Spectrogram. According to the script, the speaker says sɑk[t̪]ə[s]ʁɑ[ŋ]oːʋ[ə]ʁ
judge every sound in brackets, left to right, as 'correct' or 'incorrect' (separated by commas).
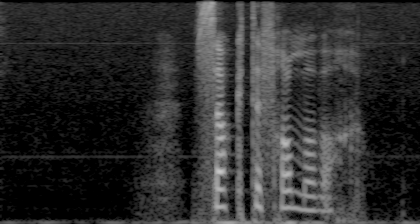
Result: correct, incorrect, incorrect, correct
